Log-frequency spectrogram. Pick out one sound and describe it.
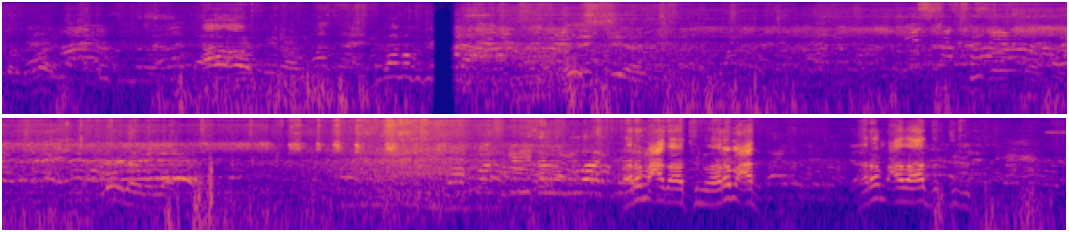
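A crowd of men shouts and talks excitedly nearby, outdoors.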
